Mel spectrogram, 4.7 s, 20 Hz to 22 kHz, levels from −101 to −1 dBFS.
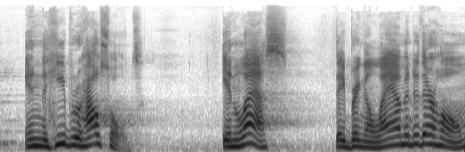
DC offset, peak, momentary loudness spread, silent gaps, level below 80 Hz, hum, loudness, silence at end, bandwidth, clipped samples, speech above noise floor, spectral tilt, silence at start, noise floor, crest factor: under 0.1%; 0 dBFS; 11 LU; none; -56 dBFS; none; -16 LUFS; 0 s; 14.5 kHz; under 0.1%; 42 dB; -6 dB/octave; 0.25 s; -57 dBFS; 16 dB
